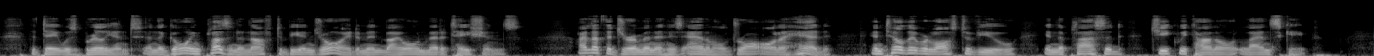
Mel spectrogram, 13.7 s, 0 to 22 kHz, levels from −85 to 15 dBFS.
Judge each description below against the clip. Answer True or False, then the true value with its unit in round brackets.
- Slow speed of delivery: False (160 wpm)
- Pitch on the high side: False (105 Hz)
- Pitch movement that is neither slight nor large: True (4.5 semitones)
